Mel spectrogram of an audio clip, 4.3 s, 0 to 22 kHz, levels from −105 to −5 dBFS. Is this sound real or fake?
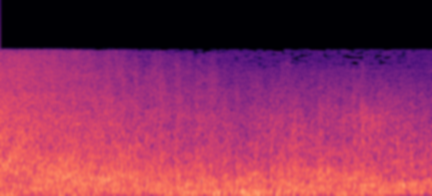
real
